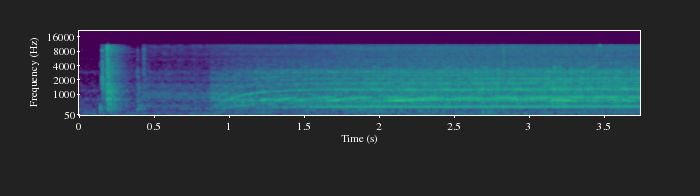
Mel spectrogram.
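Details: Sony SL-HFR30 Betamax VCR in fast forward with a tape: a click, then a whirring motor tone that climbs, levels off and wavers; the motor hesitates, and the owner suspects the idler and reel table motor capacitors.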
